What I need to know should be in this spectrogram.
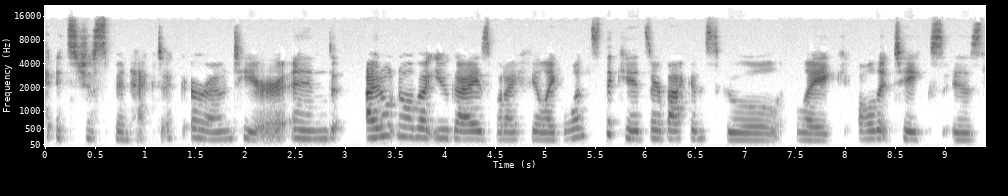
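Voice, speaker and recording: A woman in her thirties from Ireland with an Irish accent, chatting in a rambling, relaxed way with lots of ums for a knitting vlog. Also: mid-range voice. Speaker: knitting vlogger. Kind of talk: chatty podcast-style vlog.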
